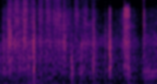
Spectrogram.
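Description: A damp polishing cloth rubbing wax polish into a leather boot: faint, short, irregular strokes and scuffs of cloth on leather.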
